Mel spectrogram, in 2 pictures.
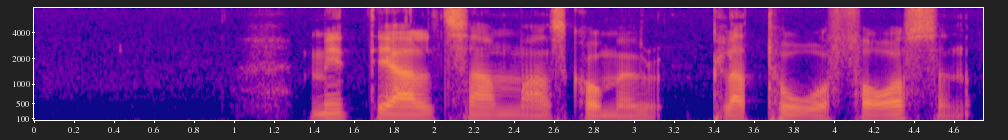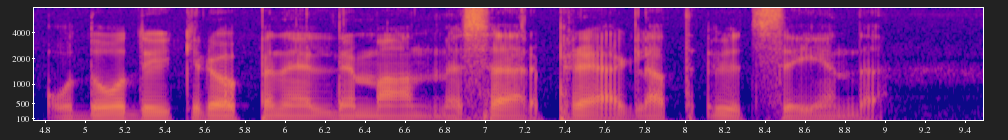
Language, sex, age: Swedish, male, 35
